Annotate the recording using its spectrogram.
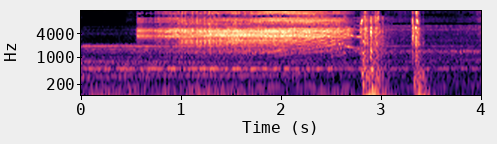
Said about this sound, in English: The narrow staircase creaked as I began to descend the steps. When I was about halfway down, the cellar door gently swung closed.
